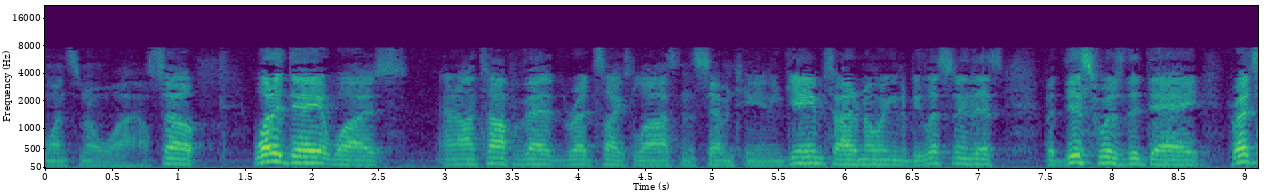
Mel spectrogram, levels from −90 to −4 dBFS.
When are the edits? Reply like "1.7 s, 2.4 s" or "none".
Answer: none

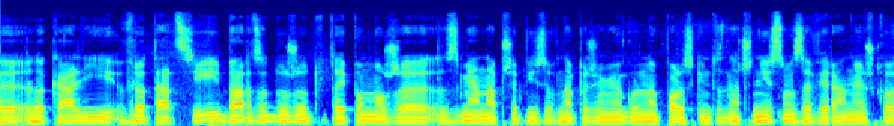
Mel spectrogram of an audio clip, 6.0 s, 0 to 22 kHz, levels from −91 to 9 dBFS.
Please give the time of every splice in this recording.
none

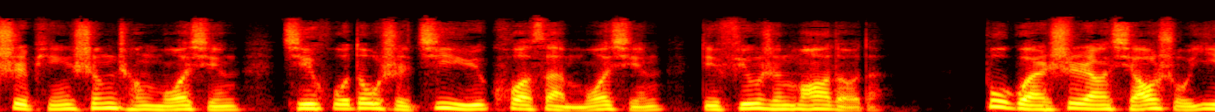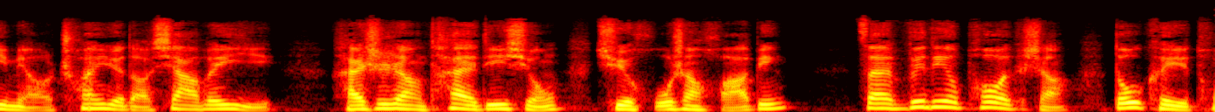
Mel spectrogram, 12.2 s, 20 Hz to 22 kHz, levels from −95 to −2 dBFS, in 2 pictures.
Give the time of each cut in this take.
4.7 s

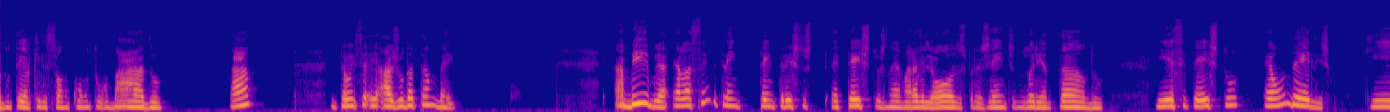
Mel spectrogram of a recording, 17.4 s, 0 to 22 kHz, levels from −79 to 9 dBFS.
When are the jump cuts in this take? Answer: none

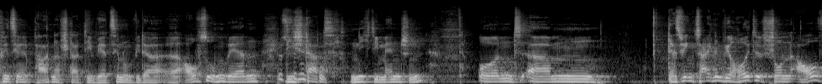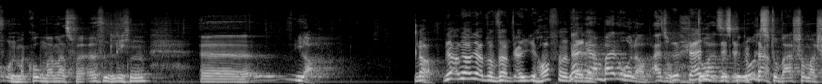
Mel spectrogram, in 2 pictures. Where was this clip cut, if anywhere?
none

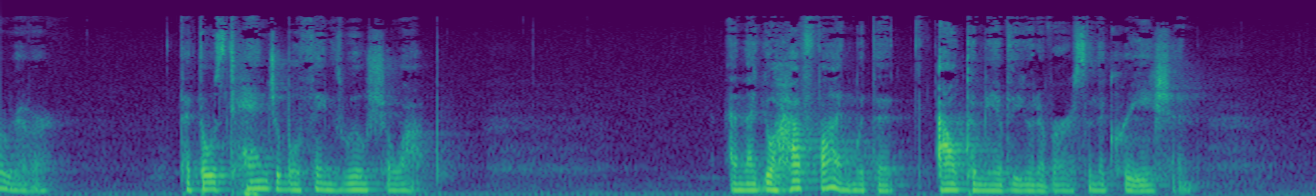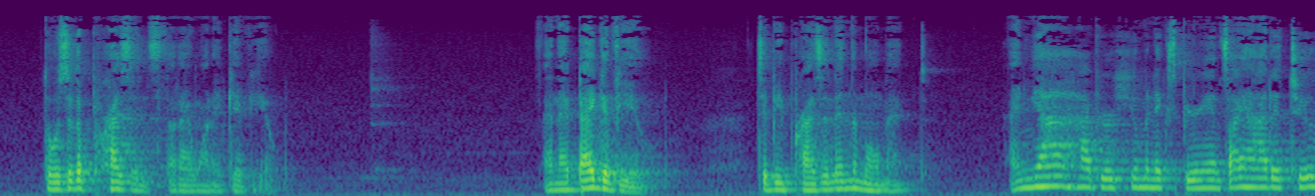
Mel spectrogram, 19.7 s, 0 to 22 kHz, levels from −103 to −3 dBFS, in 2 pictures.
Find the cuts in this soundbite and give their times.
10.2 s

